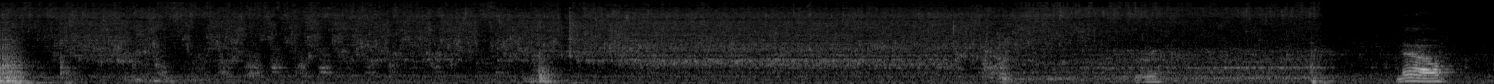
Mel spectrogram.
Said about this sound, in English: first thing I do is get the hot water running.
